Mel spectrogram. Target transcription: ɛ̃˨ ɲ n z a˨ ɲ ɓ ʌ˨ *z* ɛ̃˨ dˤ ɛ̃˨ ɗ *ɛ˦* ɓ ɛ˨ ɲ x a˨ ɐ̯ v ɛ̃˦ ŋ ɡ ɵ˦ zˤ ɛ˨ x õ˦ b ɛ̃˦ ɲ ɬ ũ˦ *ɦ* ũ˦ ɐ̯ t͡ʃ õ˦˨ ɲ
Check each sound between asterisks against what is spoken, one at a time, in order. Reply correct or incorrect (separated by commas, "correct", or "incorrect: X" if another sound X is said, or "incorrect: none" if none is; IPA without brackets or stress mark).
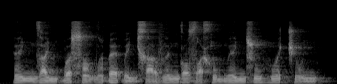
incorrect: ɬ, correct, correct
